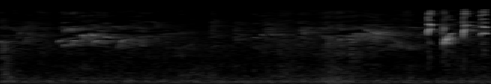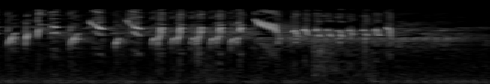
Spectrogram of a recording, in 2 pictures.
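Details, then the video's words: Singing European goldfinch gives soft twittering, then a rapid, loud sequence of high liquid chirps and tinkling trills, about two notes per second in pulses, with light background noise. "joker Saira goldfinch singing"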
